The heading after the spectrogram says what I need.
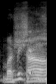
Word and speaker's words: Machon: Machon. Machon.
